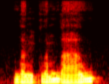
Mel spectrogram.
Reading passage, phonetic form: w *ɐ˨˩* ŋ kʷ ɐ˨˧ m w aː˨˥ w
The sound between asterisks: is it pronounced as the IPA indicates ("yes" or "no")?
yes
